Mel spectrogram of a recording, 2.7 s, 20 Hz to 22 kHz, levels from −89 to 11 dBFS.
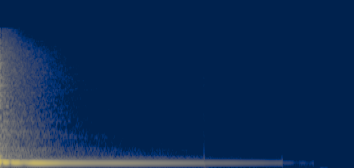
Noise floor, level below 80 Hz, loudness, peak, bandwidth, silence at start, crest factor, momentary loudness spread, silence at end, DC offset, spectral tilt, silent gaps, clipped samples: -63 dBFS; -70 dBFS; -23 LUFS; -4 dBFS; 8 kHz; 0 s; 20 dB; 23 LU; 1.2 s; under 0.1%; -8 dB/octave; none; under 0.1%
